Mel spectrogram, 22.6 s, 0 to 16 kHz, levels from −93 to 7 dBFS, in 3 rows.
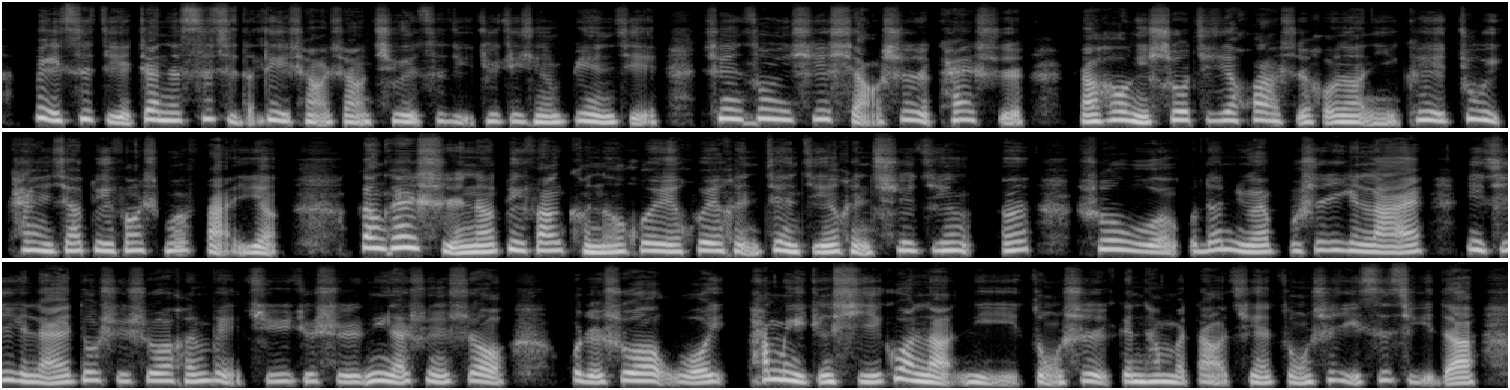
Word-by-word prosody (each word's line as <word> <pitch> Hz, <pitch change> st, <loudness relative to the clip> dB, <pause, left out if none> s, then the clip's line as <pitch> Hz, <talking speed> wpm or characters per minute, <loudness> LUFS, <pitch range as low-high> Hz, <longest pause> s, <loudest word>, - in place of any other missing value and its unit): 为 290 Hz, -8 st, +3 dB
自 250 Hz, +5 st, 0 dB
己 175 Hz, -9 st, -1 dB
站 260 Hz, -3 st, +3 dB
在 225 Hz, -, +3 dB
自 275 Hz, +4 st, -3 dB
己 215 Hz, -, -5 dB
的 170 Hz, -, -8 dB
立 240 Hz, -4 st, +1 dB
场 195 Hz, -2 st, -2 dB
上 185 Hz, 0 st, -1 dB
去 195 Hz, +3 st, -5 dB
为 190 Hz, -, +3 dB
自 210 Hz, -, -9 dB
己 180 Hz, -2 st, -7 dB
去 205 Hz, -, -4 dB
进 200 Hz, -, -4 dB
行 185 Hz, -1 st, +2 dB
辩 195 Hz, -4 st, +2 dB
解。 185 Hz, 0 st, -6 dB, 0.2 s
先 280 Hz, -2 st, +1 dB
从 275 Hz, -1 st, +1 dB
一 -, -, 0 dB
些 260 Hz, +2 st, -2 dB
小 245 Hz, -6 st, -3 dB
事 220 Hz, +1 st, -2 dB
开 245 Hz, +4 st, -2 dB
始， 235 Hz, -, -5 dB, 0.2 s
然 195 Hz, +1 st, +3 dB
后 240 Hz, +2 st, +2 dB
你 185 Hz, -, +6 dB
说 245 Hz, +7 st, +1 dB
这 225 Hz, -, -12 dB
些 230 Hz, +1 st, 0 dB
话 240 Hz, +1 st, -1 dB
的 -, -, 0 dB
时 180 Hz, -, -4 dB
候 180 Hz, 0 st, -1 dB
呢， 185 Hz, -1 st, +3 dB
你 160 Hz, +7 st, -5 dB
可 245 Hz, -, -3 dB
以 220 Hz, -, 0 dB
注 260 Hz, +3 st, 0 dB
意 -, -, -3 dB
看 240 Hz, -2 st, 0 dB
一 -, -, +2 dB
下 220 Hz, +2 st, -1 dB
对 220 Hz, -2 st, +1 dB
方 230 Hz, +1 st, 0 dB
什 230 Hz, -, -9 dB
么 225 Hz, +2 st, -1 dB
反 190 Hz, -3 st, -2 dB
应。 175 Hz, -, +2 dB, 0.4 s
刚 305 Hz, -1 st, +5 dB
开 310 Hz, +1 st, +6 dB
始 180 Hz, -, +1 dB
呢， 185 Hz, +2 st, +6 dB
对 245 Hz, +3 st, +2 dB
方 230 Hz, +1 st, +1 dB
可 195 Hz, -, 0 dB
能 180 Hz, +3 st, +3 dB
会 215 Hz, -3 st, +2 dB
会 225 Hz, +3 st, +1 dB
很 200 Hz, -5 st, -2 dB
震 210 Hz, 0 st, +3 dB
惊， 185 Hz, +1 st, +2 dB
很 190 Hz, -4 st, 0 dB
吃 230 Hz, +5 st, -3 dB
惊， 225 Hz, -1 st, 0 dB
呃， 230 Hz, +3 st, 0 dB, 0.2 s
说： 265 Hz, -1 st, 0 dB
“我 195 Hz, -5 st, 0 dB
我 -, -, -4 dB
的 225 Hz, +5 st, -1 dB
女 220 Hz, -7 st, +2 dB
儿 190 Hz, -, +2 dB
不 210 Hz, +2 st, -7 dB
是 240 Hz, +2 st, -4 dB
一 225 Hz, -, -1 dB
来 185 Hz, 0 st, +2 dB, 0.2 s
一 250 Hz, -, 0 dB
直 230 Hz, +2 st, -5 dB
以 -, -, 0 dB
来 175 Hz, -2 st, +1 dB
都 235 Hz, +4 st, -1 dB
是 215 Hz, -2 st, -7 dB
说 215 Hz, +2 st, 0 dB
很 205 Hz, +1 st, +1 dB
委 205 Hz, -4 st, -2 dB
屈， 200 Hz, +1 st, -5 dB
就 205 Hz, 0 st, -5 dB
是 185 Hz, -3 st, -2 dB
逆 215 Hz, +1 st, +3 dB
来 195 Hz, -, +2 dB
顺 200 Hz, -3 st, -1 dB
受？ 205 Hz, -1 st, 0 dB, 0.3 s
“或 225 Hz, -, 0 dB
者 180 Hz, -2 st, +2 dB
说 215 Hz, +1 st, +3 dB
我 175 Hz, -1 st, +1 dB, 0.2 s
他 260 Hz, -, 0 dB
们 250 Hz, -4 st, +6 dB
已 195 Hz, -, +4 dB
经 185 Hz, +2 st, +2 dB
习 190 Hz, -1 st, 0 dB
惯 245 Hz, -2 st, +4 dB
了， 180 Hz, -, +4 dB
你 175 Hz, -3 st, -2 dB
总 185 Hz, -2 st, -1 dB
是 195 Hz, -1 st, -1 dB
跟 195 Hz, -1 st, +3 dB
他 190 Hz, -, +4 dB
们 185 Hz, -4 st, +2 dB
道 190 Hz, -2 st, -3 dB
歉， 175 Hz, -4 st, -2 dB
总 175 Hz, 0 st, -1 dB
是 220 Hz, +6 st, -6 dB
以 195 Hz, -5 st, -3 dB
自 235 Hz, +7 st, -6 dB
己 195 Hz, -6 st, -8 dB
的， 155 Hz, +2 st, +3 dB
205 Hz, 320 characters per minute, -22 LUFS, 185-230 Hz, 0.4 s, 你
